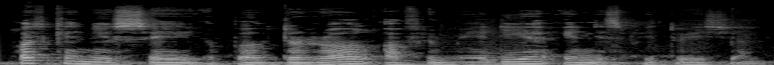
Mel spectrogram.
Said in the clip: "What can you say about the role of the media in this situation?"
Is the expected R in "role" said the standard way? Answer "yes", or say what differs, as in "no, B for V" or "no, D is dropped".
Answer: yes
